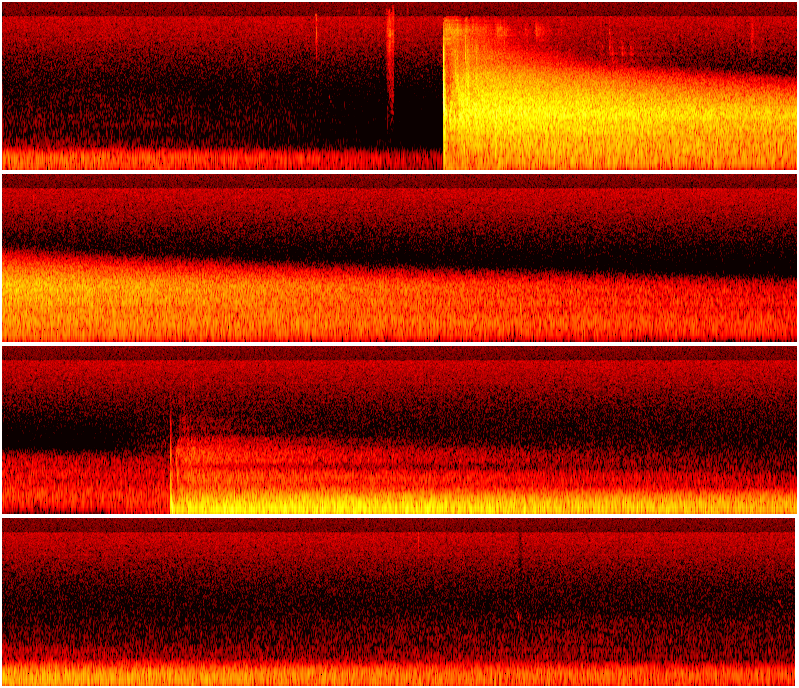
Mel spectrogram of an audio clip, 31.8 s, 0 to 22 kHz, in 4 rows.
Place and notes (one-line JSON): {"title": "Havnevej, Struer, Danmark - Struer Harbor sounds from a empty big oil tank", "date": "2022-09-30 09:00:00", "description": "Throwing stones into a large oil tank and pounding on the wall with my fist. recorded with Rode\nNT-SF1 Ambisonic Microphone. Øivind Weingaarde", "latitude": "56.49", "longitude": "8.61", "altitude": "2", "timezone": "Europe/Copenhagen"}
